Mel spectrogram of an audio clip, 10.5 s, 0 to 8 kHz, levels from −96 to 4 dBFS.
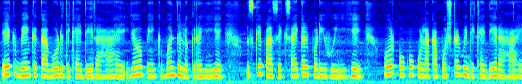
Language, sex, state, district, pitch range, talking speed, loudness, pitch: Hindi, male, Uttar Pradesh, Muzaffarnagar, 190-220 Hz, 170 wpm, -31 LUFS, 195 Hz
